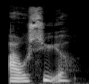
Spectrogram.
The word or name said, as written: AFSYRET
